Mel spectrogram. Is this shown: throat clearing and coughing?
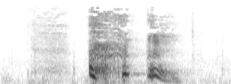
yes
